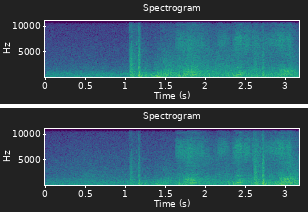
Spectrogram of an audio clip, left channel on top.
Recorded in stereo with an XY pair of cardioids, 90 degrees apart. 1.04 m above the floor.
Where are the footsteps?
20° right, 4 m.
